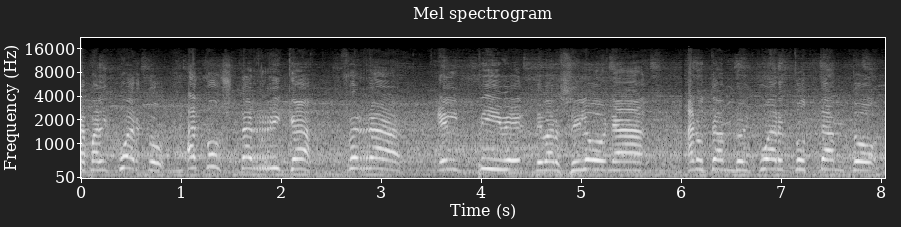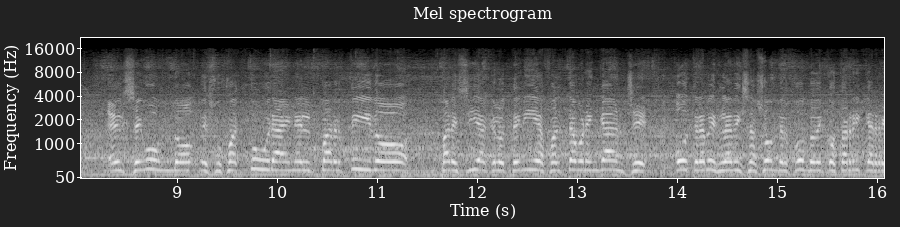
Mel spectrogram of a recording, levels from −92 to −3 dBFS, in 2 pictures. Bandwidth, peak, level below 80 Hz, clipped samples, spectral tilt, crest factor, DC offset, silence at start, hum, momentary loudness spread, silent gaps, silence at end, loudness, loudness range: 14 kHz; -2 dBFS; -44 dBFS; under 0.1%; -5.5 dB/octave; 14 dB; under 0.1%; 0 s; none; 5 LU; none; 0 s; -15 LUFS; 1 LU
